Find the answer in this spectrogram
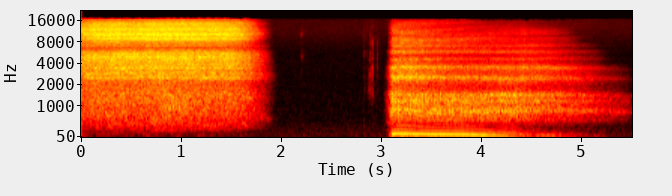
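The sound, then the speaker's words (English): A deep breath: a long, airy inhale, about a second of silence, then a loud sighing exhale with a low voiced hum that slowly fades away. “And in this space, we create meaning for breathing.”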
